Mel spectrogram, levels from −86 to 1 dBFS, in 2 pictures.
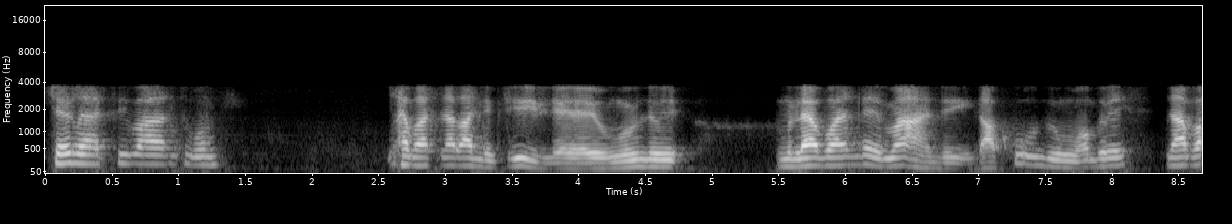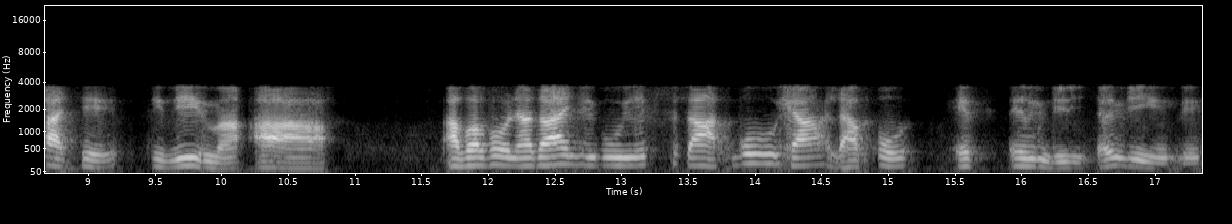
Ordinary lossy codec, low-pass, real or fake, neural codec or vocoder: none; 3.6 kHz; fake; codec, 16 kHz in and 24 kHz out, 0.6 kbps, FocalCodec, streaming, 4096 codes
